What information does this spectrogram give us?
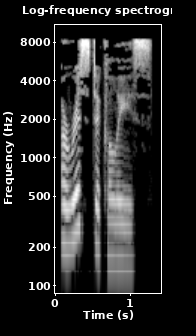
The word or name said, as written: aristokles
